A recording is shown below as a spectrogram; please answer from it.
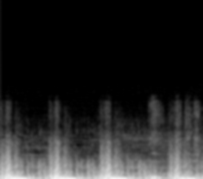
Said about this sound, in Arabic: أبي، ما هذا الشيء الذي يضرم النيران وله دوي كالرعد؟ إنه المدفع العجيب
